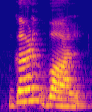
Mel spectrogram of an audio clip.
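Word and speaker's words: Garhwal: लिख के दिखाती हूं गढ़वाल कैसे बोलते गढ़ वाल गढ़वाल ठीक है इस टाइप से गढ़वाल तो जो विनिया है वह कहां से ताल्लुक रखती है गढ़वाल से कहने का मतलब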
